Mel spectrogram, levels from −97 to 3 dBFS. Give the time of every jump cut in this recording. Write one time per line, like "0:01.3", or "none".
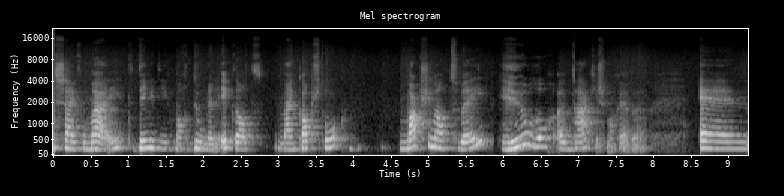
0:02.4
0:05.9
0:06.9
